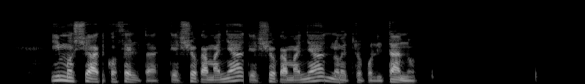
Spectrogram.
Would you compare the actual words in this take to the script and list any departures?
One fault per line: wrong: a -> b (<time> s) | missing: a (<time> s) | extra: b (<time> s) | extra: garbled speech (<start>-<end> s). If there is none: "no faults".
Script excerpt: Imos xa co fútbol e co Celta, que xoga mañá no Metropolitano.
extra: e (1.0 s)
wrong: fútbol e co Celta -> Celta que xoga mañá (1.2 s)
